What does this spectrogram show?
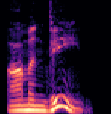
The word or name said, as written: amandine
